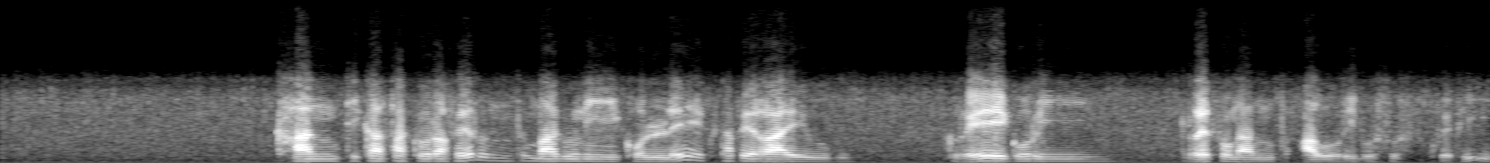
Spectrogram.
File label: Recitatio, latin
